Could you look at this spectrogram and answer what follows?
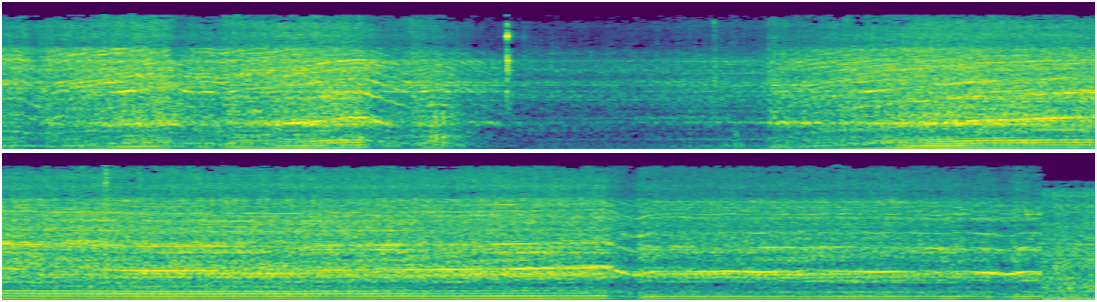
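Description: Hangcha rough-terrain forklift's engine revving as it drives over rough ground. It eases off briefly, then rises in pitch about five seconds in and holds high revs, dropping back a little about eleven seconds in.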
